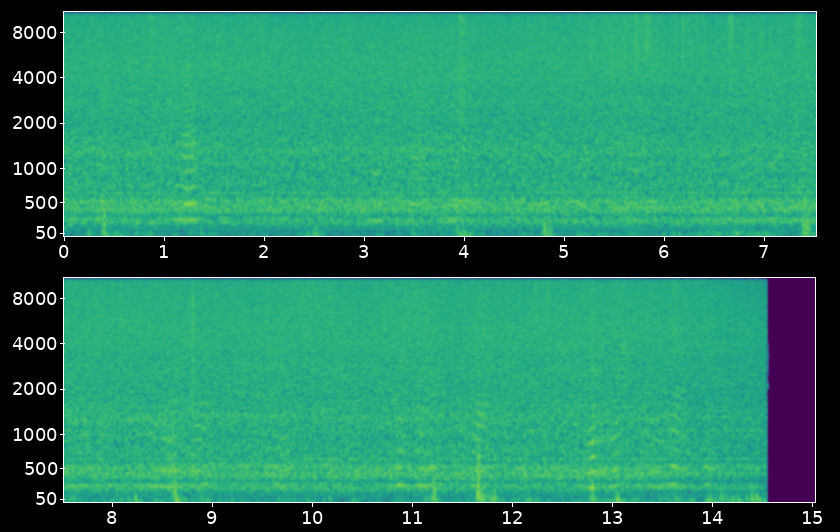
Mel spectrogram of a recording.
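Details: A honey bee swarm, being knocked from a limb into a box, hums steadily, a dense low drone of many wings with occasional louder passes.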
